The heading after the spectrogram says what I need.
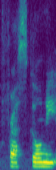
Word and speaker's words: Frascone: Fresconi is spelled Frascone.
